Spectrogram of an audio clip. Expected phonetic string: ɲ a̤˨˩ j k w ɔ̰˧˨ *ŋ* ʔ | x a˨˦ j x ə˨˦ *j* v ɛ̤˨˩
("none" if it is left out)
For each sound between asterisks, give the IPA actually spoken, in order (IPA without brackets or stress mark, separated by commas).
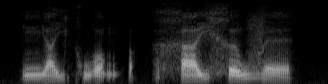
ŋ, w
